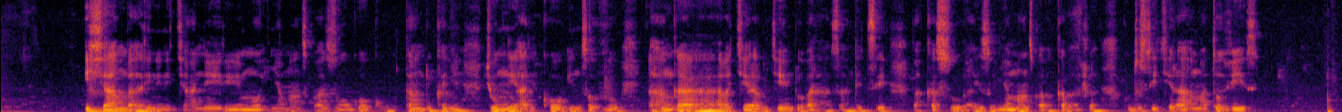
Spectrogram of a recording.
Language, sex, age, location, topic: Kinyarwanda, female, 25-35, Nyagatare, agriculture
